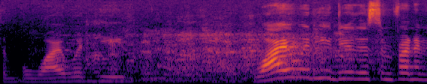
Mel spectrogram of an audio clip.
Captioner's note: audience laughing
